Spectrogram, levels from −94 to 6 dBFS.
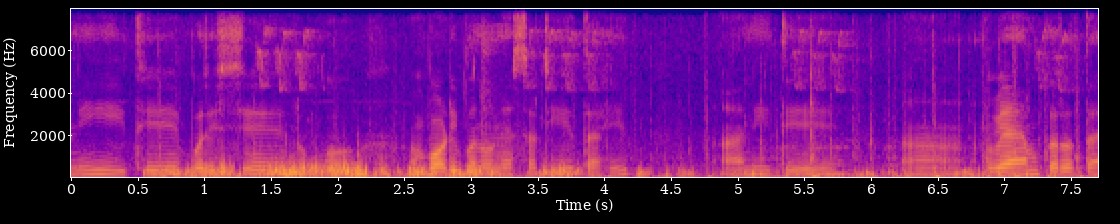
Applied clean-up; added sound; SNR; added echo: none; Typing; 13 dB; none.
